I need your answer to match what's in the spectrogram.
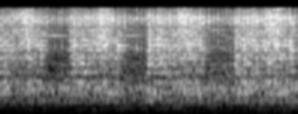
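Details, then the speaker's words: Hand-spun scooter disc brake after adjustment: a light hissing scrape swells and fades about twice a second, once per turn, a slightly bent rotor still rubbing the pad at one spot. "Ça frotte plus qu'à un endroit. Il suffit juste de le choper."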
